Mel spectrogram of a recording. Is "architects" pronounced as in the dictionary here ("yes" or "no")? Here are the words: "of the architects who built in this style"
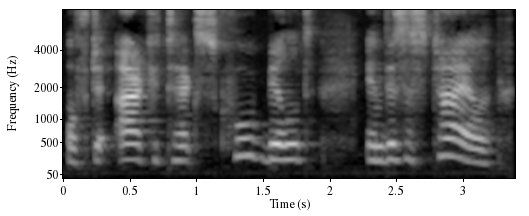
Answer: yes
